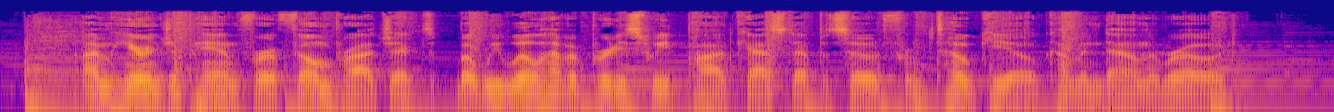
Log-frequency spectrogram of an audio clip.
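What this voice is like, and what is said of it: Congested, sick-sounding voice. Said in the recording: “That's because I'm sick. I've got a cold”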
